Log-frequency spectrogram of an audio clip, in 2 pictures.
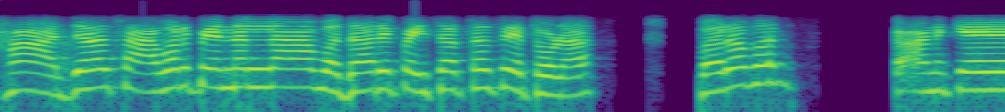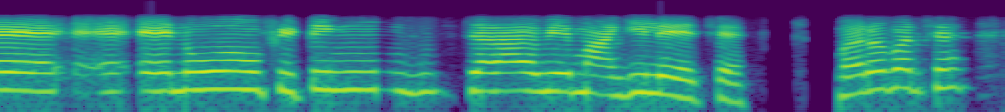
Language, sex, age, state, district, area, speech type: Gujarati, female, 45-60, Gujarat, Ahmedabad, urban, conversation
